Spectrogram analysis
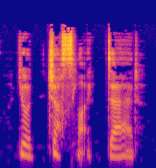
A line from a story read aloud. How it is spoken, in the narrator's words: she snapped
